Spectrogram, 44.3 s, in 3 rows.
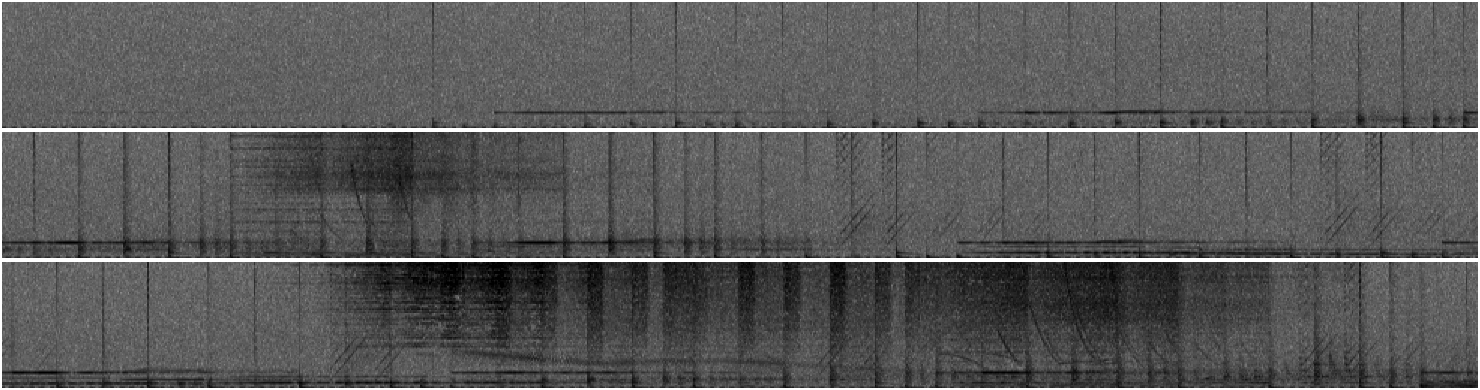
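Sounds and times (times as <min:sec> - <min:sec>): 
ambient sound: 0:00.0 - 0:44.2
isochronic tones: 0:00.0 - 0:44.2.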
